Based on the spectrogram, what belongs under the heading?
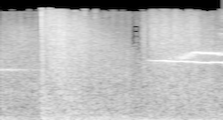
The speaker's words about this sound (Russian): Огонь! Снаряды ложатся в нескольких метрах от черепа Чухи и связиста.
